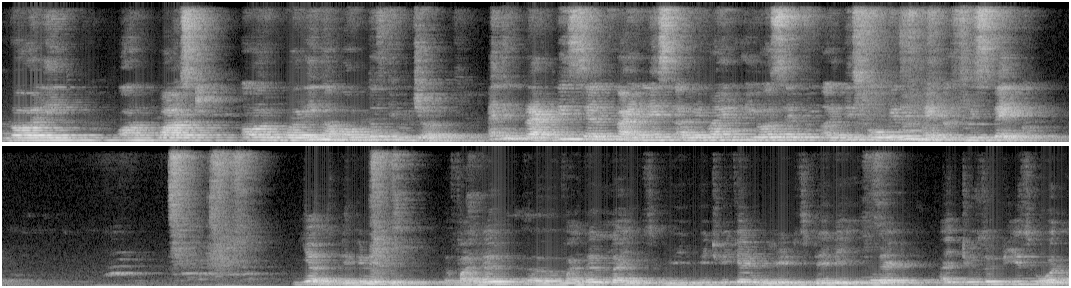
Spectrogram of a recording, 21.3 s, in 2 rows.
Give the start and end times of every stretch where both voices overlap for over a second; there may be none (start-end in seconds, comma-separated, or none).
none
